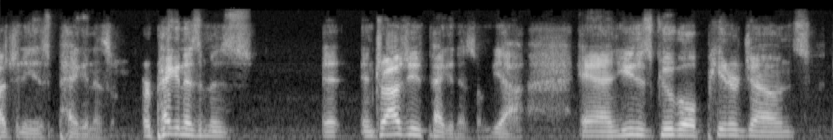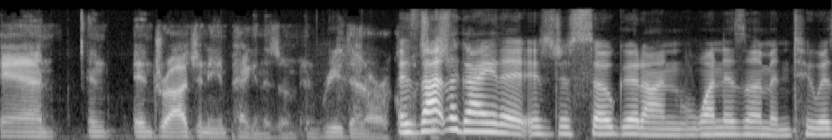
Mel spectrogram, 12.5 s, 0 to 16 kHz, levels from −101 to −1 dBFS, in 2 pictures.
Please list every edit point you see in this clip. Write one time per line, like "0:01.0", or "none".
0:06.2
